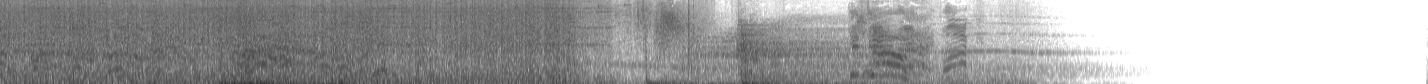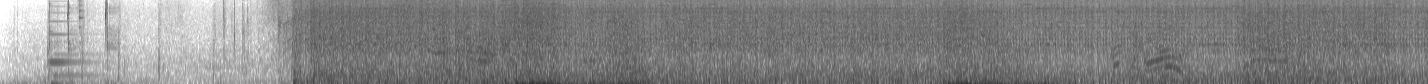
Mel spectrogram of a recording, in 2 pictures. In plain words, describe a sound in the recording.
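A minigun fires in a rapid, steady roar.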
